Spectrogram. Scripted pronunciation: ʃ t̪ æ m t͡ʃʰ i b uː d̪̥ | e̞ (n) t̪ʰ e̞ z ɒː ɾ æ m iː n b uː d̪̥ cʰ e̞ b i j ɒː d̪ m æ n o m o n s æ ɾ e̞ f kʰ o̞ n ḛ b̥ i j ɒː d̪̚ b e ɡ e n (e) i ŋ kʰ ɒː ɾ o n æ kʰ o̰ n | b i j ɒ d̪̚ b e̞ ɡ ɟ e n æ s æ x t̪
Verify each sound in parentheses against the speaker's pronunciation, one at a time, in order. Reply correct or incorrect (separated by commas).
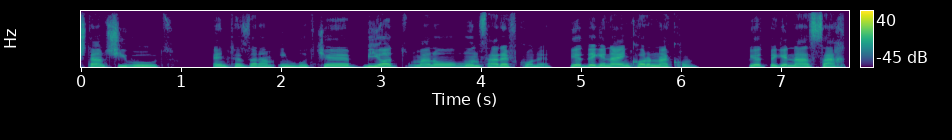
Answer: correct, incorrect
